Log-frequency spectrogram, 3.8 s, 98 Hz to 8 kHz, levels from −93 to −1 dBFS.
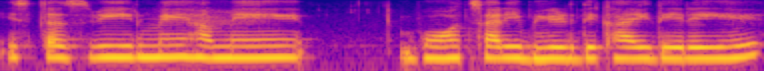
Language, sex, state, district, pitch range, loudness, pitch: Hindi, female, Madhya Pradesh, Bhopal, 215-235 Hz, -15 LUFS, 225 Hz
